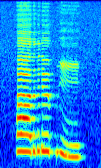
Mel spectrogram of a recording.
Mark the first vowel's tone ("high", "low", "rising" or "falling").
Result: high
